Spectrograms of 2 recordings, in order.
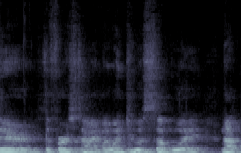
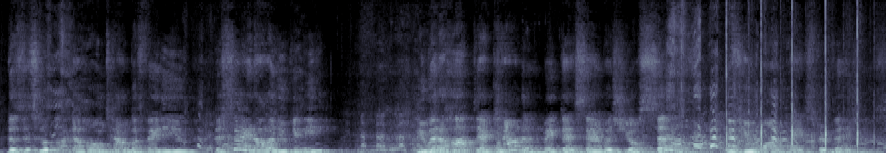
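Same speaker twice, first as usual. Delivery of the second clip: sassy worker; 8 semitones higher than usual. Retold or imitated. Comic plays a fed-up Philly Subway worker, high and sassy. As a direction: scold the customer like it's beneath her. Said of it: "look at you like".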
